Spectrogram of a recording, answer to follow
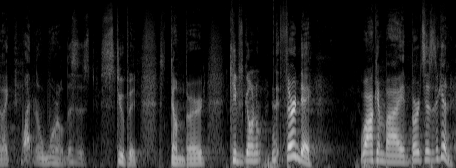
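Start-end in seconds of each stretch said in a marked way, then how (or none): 0.3-3.1 low, soft mock grumble; understated mad. Lady insulted by a pet-store bird, understated grumbling anger. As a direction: retell her annoyance under the breath, low and quiet. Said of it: "now she's mad".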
